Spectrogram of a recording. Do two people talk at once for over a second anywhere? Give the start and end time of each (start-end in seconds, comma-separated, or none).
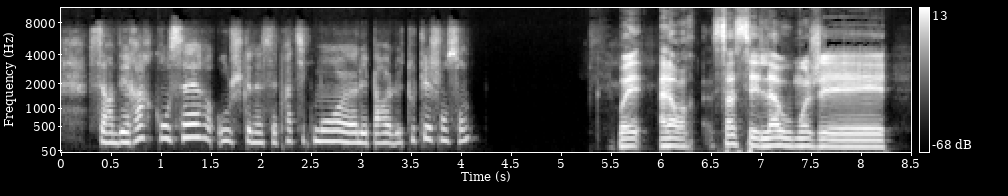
none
